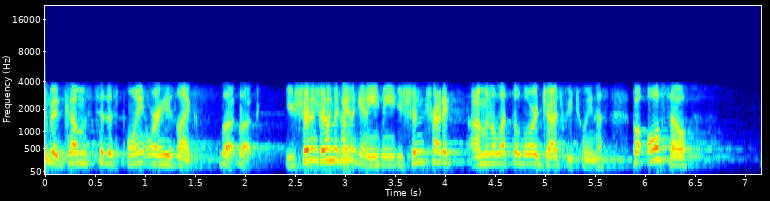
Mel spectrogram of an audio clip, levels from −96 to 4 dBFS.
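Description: From 1.90 to 3.58 s a doubled audio track runs: a copy about 5 dB quieter trails by around 150 ms, likely from a slower capture path, appearing abruptly with no echo-like decay. At 3.29 to 3.33 s and 5.49 to 5.57 s, VoIP packet loss concealed by the speech codec fills a lost 20 ms frame with a fading extrapolation rather than a silent gap, and the sound stays weak briefly after.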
